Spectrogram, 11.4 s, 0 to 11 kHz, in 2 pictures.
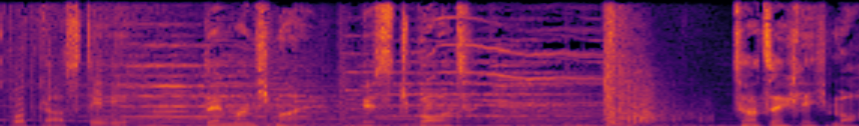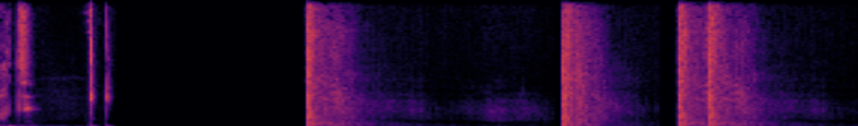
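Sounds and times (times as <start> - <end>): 
speech: 0.1 - 3.5, 4.9 - 6.0
gunshots: 4.0 - 4.6, 7.8 - 11.3.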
